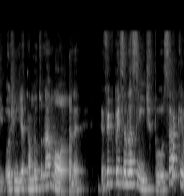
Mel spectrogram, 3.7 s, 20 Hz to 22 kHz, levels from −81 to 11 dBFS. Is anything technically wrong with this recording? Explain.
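Yes. From 1.23 to 1.39 s the speech stops moving forward: the last sound is stretched into a sustained buzz or hiss that fades as it goes, and then the talker resumes slightly further along, with a short piece of speech missing. This is a burst of packet loss. About 150 ms of audio never arrived in time, so the receiver's concealment extended the previous sound and attenuated it across the gap before the next packets could be played.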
